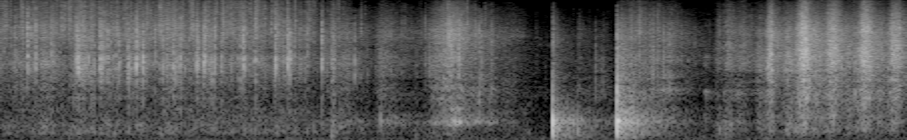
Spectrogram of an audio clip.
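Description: Pon, a granular mineral semi-hydro substrate, pouring out of a plastic pot into a clear plastic pot, a dense gritty rattle for about two seconds. It is followed by a few separate sharp clicks and a short burst of rattling near the end as the granules settle.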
